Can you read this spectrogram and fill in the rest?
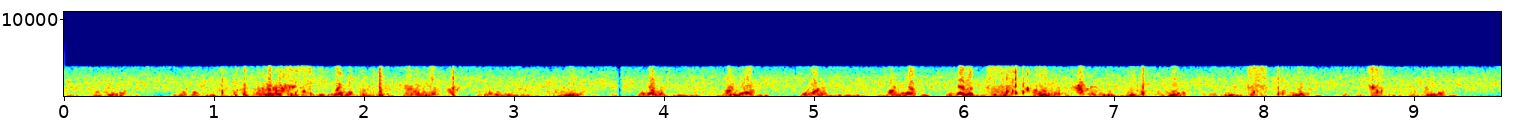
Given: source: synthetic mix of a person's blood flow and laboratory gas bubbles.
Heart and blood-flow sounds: Doppler ultrasound of blood flow; precordium
1.02-1.75 s: bubbles
1.96-2.17 s: bubbles
2.25-2.51 s: bubbles
2.54-2.64 s: bubbles
6.14-6.92 s: bubbles
7.08-7.23 s: bubbles
7.88-8.01 s: bubbles
8.06-8.16 s: bubbles
8.68-8.81 s: bubbles
From the record:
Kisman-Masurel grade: 233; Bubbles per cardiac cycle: several, 3 to 8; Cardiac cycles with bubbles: 50 to 99%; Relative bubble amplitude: loud (0.450 to 0.775); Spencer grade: 3 (all of the cardiac periods contain showers or single bubble signals, but not dominating or overriding the cardiac motion signals); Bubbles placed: only in the low amplitude regions of the cardiac cycle

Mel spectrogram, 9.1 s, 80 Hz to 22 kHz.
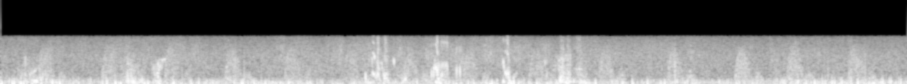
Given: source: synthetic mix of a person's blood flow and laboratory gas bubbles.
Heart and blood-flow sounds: Doppler ultrasound of blood flow; subclavian vein
0.16-0.48 s: bubbles
1.14-1.67 s: bubbles
3.61-4.12 s: bubbles
4.23-4.68 s: bubbles
4.99-5.17 s: bubbles
5.43-5.88 s: bubbles
From the record:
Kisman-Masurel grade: 222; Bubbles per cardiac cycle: several, 3 to 8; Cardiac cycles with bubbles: 10 to 50%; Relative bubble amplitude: moderate (0.250 to 0.450); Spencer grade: 2 (many but less than half of the cardiac periods contain bubble signals, singularly or in groups); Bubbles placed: anywhere in the cardiac cycle

